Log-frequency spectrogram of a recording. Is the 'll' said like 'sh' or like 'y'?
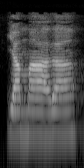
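y. The 'll' sounds like a 'y' sound. This is how it is said in Spain. "na Espanha o mais característico é o som do I"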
